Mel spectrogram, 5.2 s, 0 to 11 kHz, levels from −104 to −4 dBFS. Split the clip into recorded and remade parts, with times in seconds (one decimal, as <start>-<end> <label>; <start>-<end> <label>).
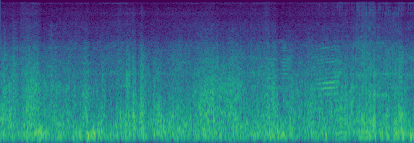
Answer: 0.0-4.2 recorded; 4.2-5.2 remade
